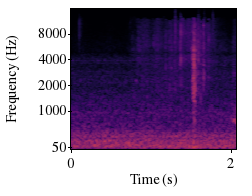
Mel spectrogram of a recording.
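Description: Quiet handling noise as a blue gel ice pack is lifted off a knee: faint rustling of the pack and bedding over a low room hum, with one soft click about one and a half seconds in.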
